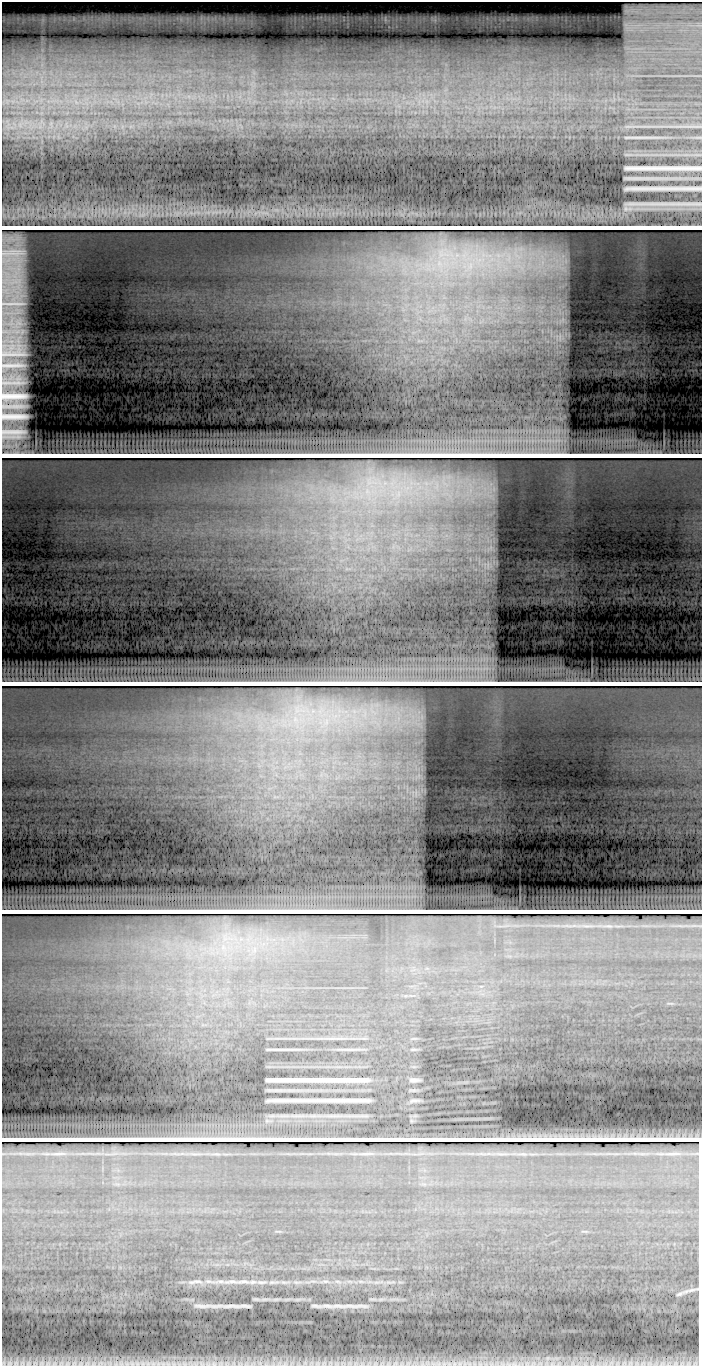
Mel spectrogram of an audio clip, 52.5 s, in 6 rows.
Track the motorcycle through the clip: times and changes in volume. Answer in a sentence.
You can hear the motorcycle from 0.0 to 52.4 s, getting louder.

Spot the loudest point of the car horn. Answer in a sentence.
The loudest moment of the car horn is at 39 seconds.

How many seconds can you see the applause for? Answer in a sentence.
You can't hear the applause here.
